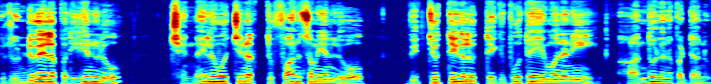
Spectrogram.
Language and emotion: Telugu, fearful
